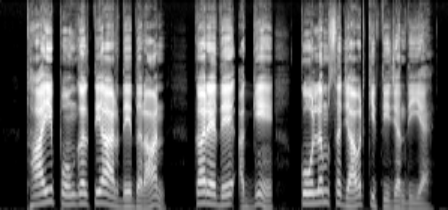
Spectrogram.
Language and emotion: Dogri, neutral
